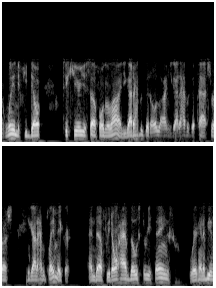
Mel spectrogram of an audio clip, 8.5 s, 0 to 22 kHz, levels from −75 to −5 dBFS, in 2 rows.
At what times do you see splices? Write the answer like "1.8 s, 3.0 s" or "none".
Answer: 4.7 s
